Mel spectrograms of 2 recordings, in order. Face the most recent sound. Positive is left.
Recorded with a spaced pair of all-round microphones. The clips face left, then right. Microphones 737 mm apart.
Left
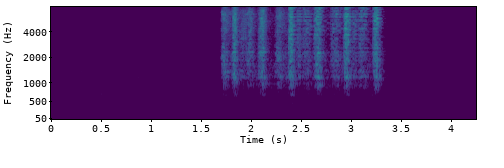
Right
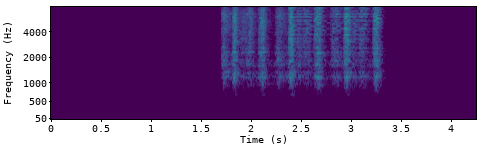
turn(degrees=20)  # may be behind; listen again after turning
